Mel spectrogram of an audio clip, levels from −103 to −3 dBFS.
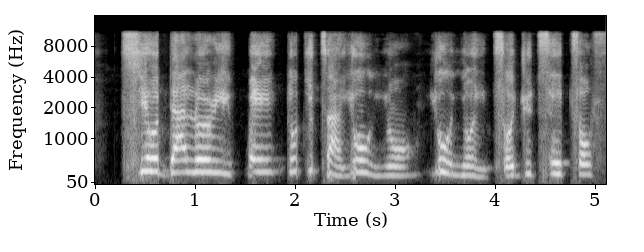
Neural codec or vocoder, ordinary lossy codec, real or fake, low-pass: codec, 24 kHz, 3 kbps, HILCodec; none; fake; 10.8 kHz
